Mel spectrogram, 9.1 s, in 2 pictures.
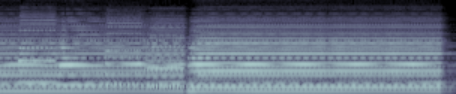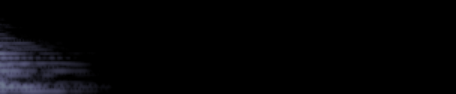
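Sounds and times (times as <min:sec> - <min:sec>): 
slow musette: 0:00.0 - 0:05.2.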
